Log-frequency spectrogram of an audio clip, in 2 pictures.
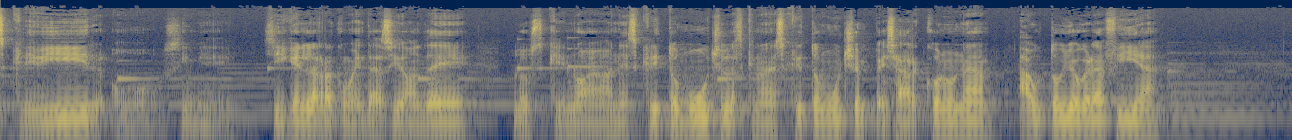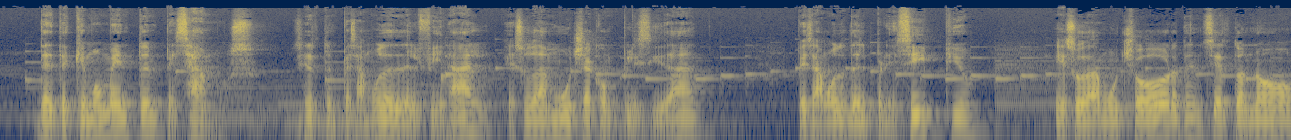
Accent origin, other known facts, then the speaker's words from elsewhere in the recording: Colombia; como colombianos conocemos muy bien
